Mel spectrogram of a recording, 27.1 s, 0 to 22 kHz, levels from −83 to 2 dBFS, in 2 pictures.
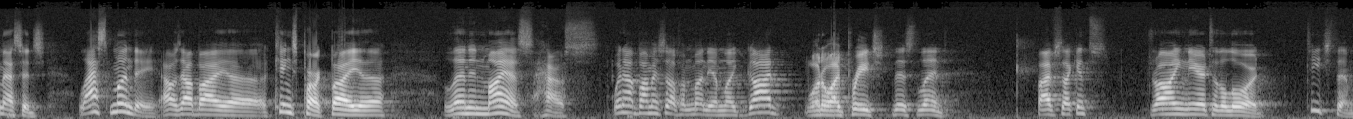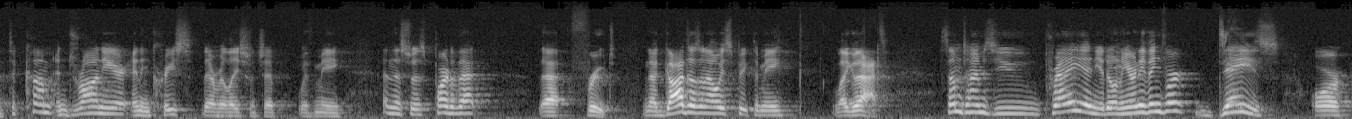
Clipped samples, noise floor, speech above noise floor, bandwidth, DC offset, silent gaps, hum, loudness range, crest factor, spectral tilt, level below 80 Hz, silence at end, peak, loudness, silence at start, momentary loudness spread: under 0.1%; -46 dBFS; 29 dB; over 20 kHz; under 0.1%; none; none; 9 LU; 18 dB; -5 dB/octave; -50 dBFS; 0 s; 0 dBFS; -17 LUFS; 0 s; 15 LU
